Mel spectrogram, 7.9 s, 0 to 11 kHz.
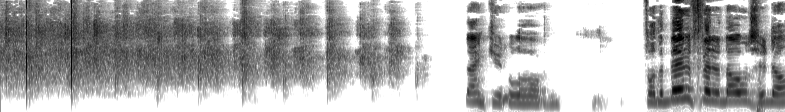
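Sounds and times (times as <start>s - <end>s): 
crowd applauding in praise: 0.0s - 4.3s
speech: 4.7s - 5.7s, 6.4s - 7.8s.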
